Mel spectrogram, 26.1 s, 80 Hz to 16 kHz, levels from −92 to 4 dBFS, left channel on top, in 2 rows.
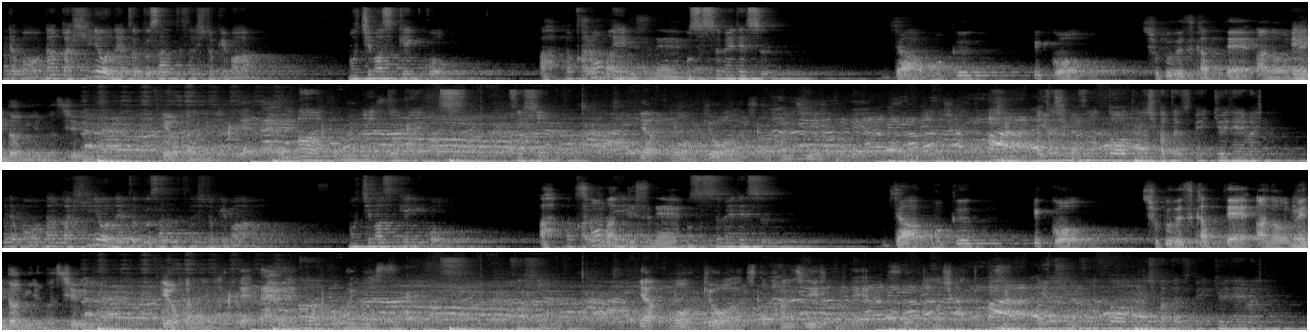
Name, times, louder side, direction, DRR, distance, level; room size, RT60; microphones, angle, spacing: voice 1, 0.0-2.6 3.5-4.5 5.6-6.3 6.8-7.8 12.9-13.1 16.0-16.4 16.7-17.7 18.1-18.6 22.9-25.6, left 1 dB, 45° left, 7 dB, 1.1 m, -33 dB
voice 2, 5.4-6.8 8.8-9.7 10.3-10.8 11.4-14.1 14.6-16.0 16.3-16.9 19.4-21.8 22.1-22.9, right 3 dB, 50° right, 10 dB, 0.6 m, -33 dB
sound 1, 13.8-24.5, equal, ahead, 1.0 m, -29 dB
27.5 x 13.5 x 2.2 m, 2.5 s
head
